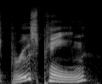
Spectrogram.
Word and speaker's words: Payne: I did not recognize the main villain, but his name is Bruce Payne, spelled like Bruce Wayne, but with a P. – Yes. – His character name is Charles Raine, R-A-N-E,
